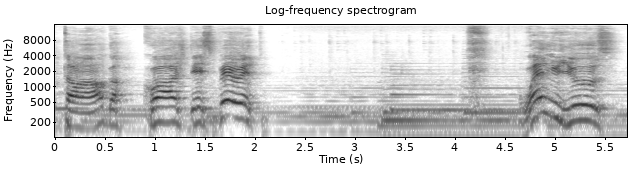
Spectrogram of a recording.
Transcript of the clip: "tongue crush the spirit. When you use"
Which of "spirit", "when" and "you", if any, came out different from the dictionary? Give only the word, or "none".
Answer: none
